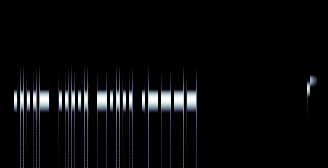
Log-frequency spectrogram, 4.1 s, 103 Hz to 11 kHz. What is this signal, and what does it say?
Morse code, heard as a keyed tone, about 30 wpm, 700 Hz. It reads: 4561
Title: Numbers - 4-Digit 30wpm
